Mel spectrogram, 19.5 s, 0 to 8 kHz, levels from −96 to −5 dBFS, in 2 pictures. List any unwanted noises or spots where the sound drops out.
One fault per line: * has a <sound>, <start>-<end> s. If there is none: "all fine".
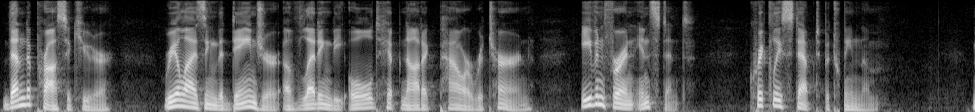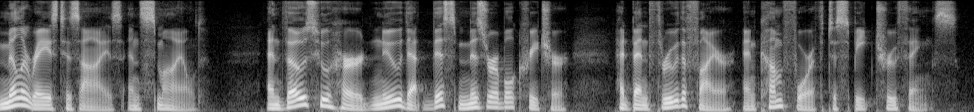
* has a dropout, 8.4-8.4 s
